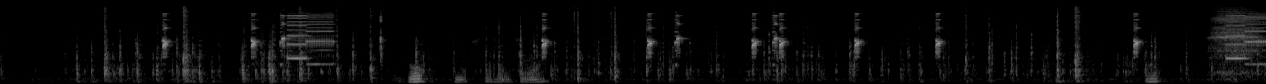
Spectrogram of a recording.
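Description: Plastic buttons click as they are pressed rapidly.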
